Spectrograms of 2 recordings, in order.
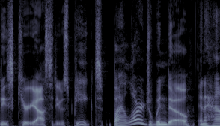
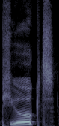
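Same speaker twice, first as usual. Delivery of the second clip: high, put-on proud friend voice; imitating Johannes; 10 semitones higher than usual. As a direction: show off the relic, voice pitched up. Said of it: "He's like".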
